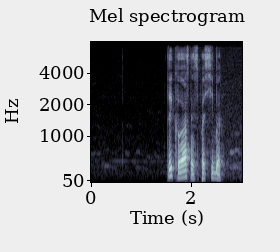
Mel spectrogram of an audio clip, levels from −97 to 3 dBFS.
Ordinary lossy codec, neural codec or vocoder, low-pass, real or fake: none; none; 7.2 kHz; real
